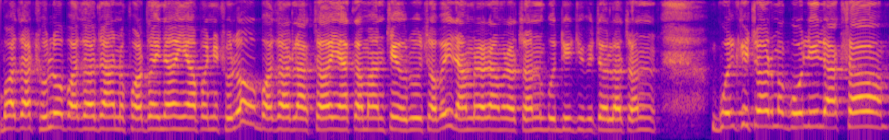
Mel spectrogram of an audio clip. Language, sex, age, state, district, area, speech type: Nepali, female, 60+, West Bengal, Jalpaiguri, rural, spontaneous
